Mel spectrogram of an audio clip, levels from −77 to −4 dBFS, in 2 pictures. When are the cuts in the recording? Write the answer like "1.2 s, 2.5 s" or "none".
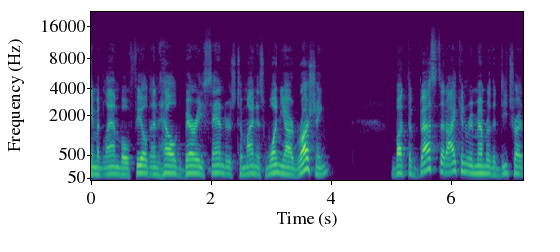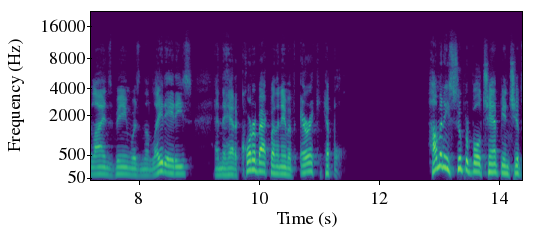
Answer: none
